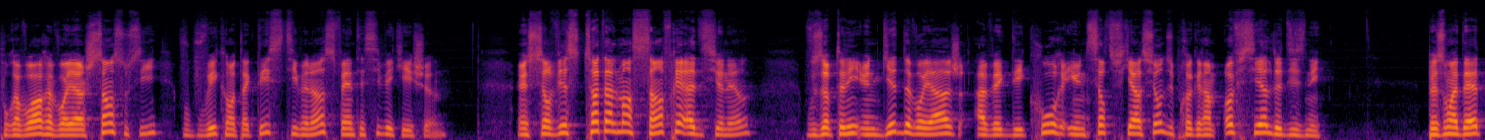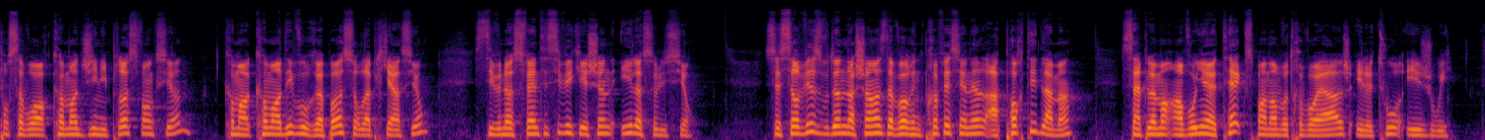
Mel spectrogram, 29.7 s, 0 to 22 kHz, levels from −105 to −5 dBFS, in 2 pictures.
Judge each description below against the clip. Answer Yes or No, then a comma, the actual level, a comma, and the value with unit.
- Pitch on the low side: No, medium, 180 Hz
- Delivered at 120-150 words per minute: No, average, 165 wpm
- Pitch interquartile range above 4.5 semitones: No, average, 3.8 semitones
